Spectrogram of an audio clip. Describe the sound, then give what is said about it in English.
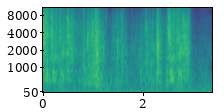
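Wrapping paper crinkles and tears as a present is ripped open: continuous loud rustling with sharper rips, easing off near the end. “Rip it! What is it? I'm going to... All right, I'll rip it.”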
